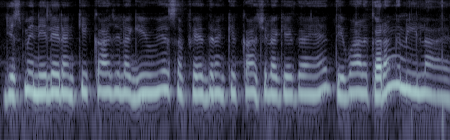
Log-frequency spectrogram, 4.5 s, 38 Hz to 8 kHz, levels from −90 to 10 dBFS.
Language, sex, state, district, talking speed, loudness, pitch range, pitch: Hindi, female, Bihar, Samastipur, 250 wpm, -24 LUFS, 220-240 Hz, 230 Hz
